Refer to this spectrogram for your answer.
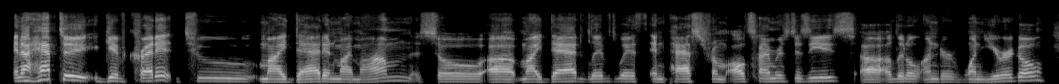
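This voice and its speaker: With an American accent, a man talks at medium pitch in a bright, sharp tone, with hardly any pauses. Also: ordinary pitch variation, fairly slow pace. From Chicago. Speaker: professor. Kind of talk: webinar presentation.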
